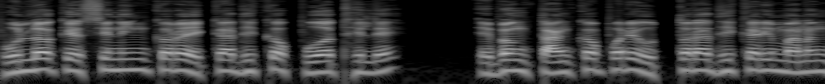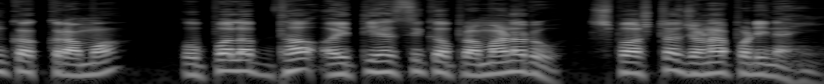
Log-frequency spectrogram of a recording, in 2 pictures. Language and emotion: Odia, neutral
